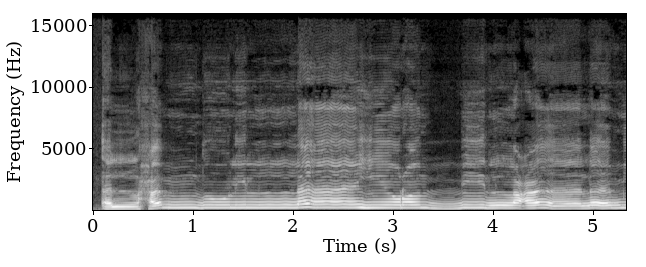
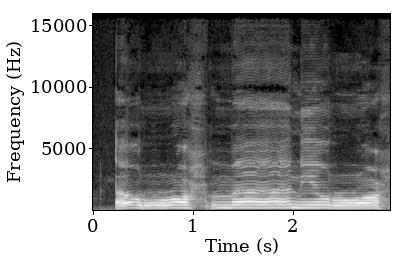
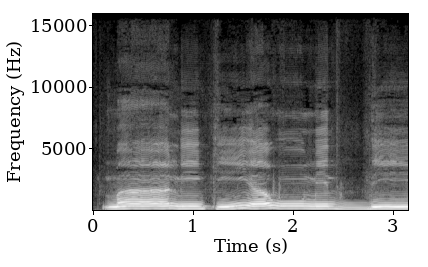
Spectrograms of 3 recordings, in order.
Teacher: Kan kita tuh ada nada naik datar turun nih.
